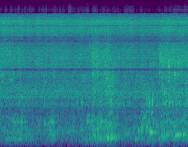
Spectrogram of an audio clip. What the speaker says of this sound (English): Maybe I'll rinse this off and wipe it again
